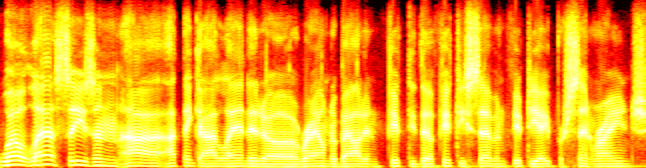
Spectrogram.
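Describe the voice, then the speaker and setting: A man speaks at a moderate pace with a medium pitch and a bright, sharp tone. His loudness stays very even, and the sound is dry and close with no echo over a quiet background. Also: ordinary pitch variation, hardly any pauses. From Mississippi, US South. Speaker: sports betting analyst. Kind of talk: casual chat. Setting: phone call.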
